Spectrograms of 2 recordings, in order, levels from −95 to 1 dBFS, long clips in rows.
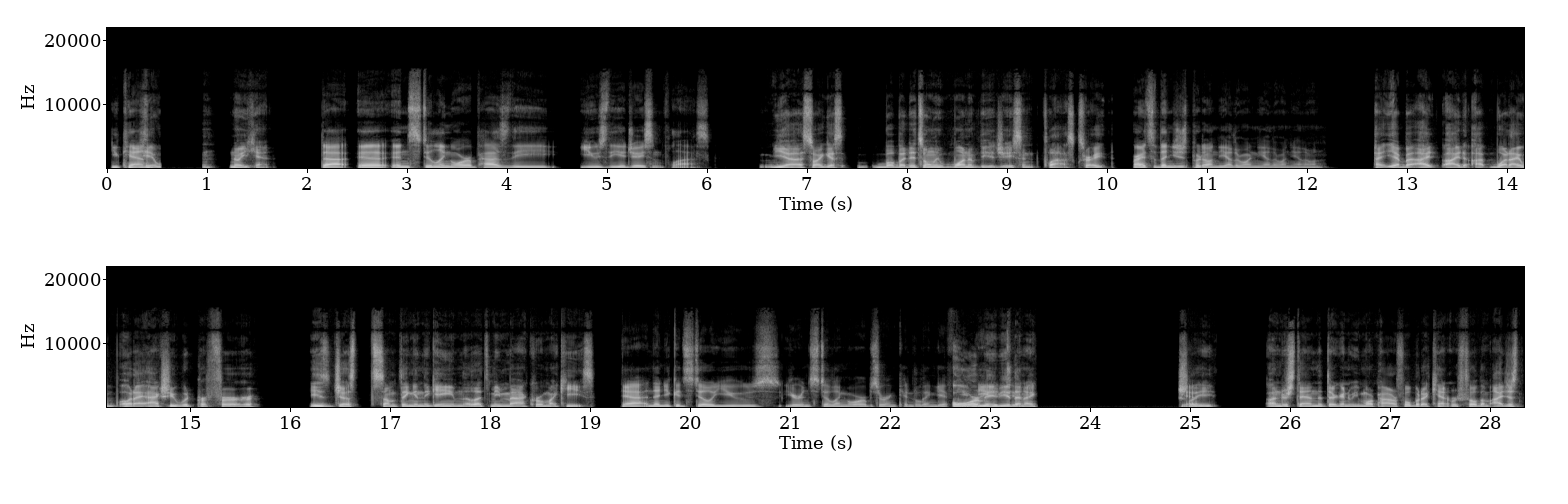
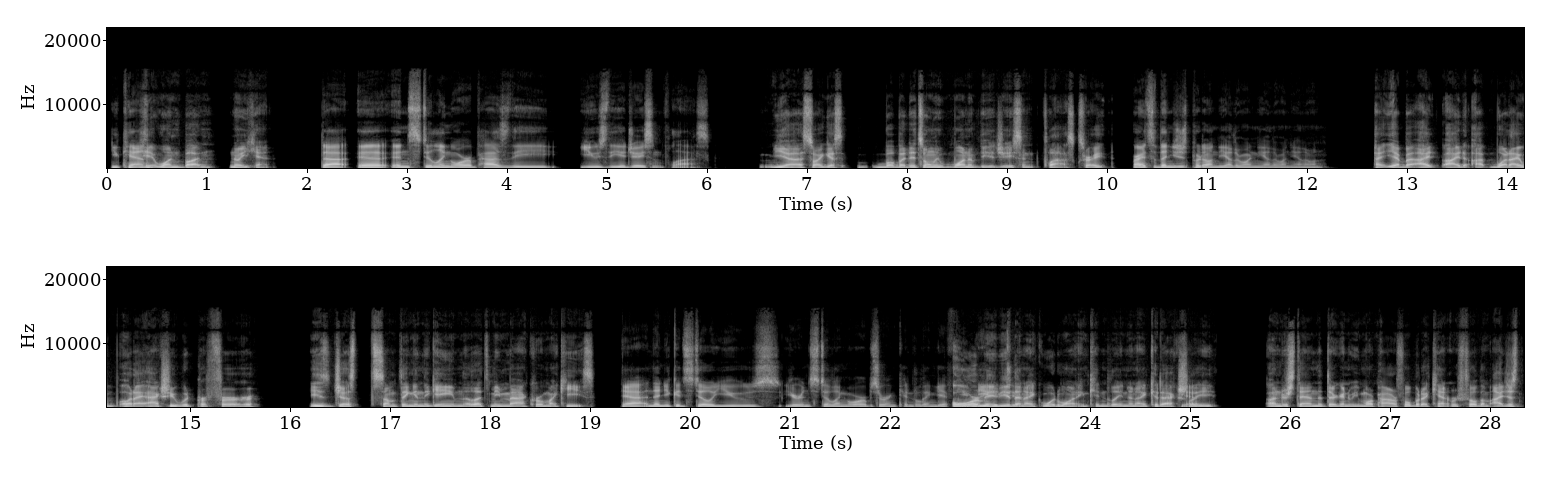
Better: second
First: audio cutting out; at 0.5 s and at 23 s for 1.5 s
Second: none

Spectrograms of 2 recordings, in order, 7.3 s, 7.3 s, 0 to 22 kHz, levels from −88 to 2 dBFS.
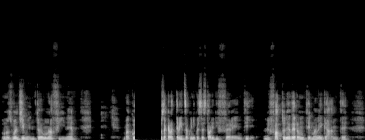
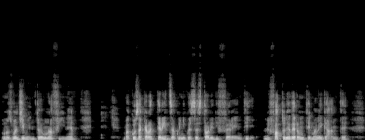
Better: second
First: audio freezing; at 2.5 s for 0.5 s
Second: none

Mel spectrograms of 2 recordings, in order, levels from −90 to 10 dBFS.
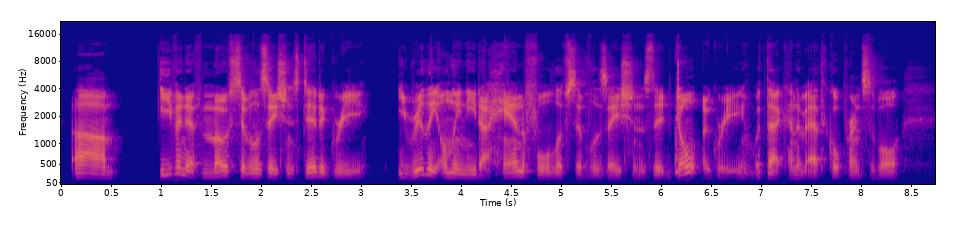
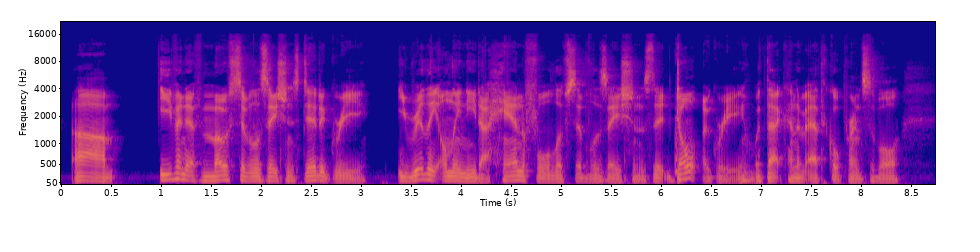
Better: second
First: thin; very; fading below 350 Hz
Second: none

